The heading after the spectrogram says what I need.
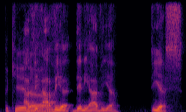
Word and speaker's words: Deni Avdija: How do you pronounce his name? The kid, Deni Avdija.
